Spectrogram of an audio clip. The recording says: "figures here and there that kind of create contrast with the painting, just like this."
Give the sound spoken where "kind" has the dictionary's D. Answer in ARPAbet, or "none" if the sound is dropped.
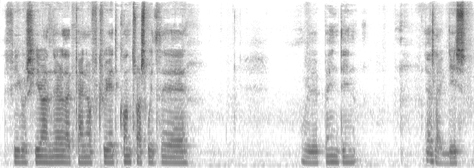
D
